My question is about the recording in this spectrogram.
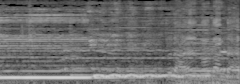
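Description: Music for a chèo song-and-dance, led by a voice. The singer holds one long steady note, then about a second in moves up to a slightly higher note sung with an even, wavering ornament.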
